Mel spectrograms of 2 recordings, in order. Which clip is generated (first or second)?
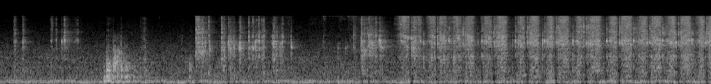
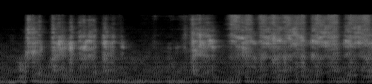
second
